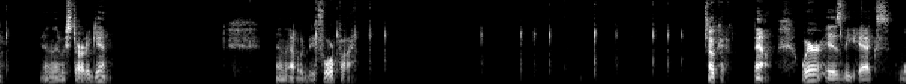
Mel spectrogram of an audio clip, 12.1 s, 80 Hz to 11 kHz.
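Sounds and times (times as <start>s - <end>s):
stylus tapping on tablet screen: 4.3s - 5.3s, 6.4s - 9.3s.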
